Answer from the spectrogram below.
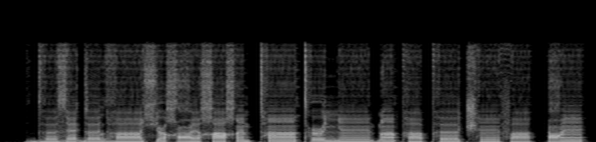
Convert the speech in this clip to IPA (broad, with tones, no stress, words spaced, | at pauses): dʱəː˩zɛ˧ɡəː˧l ɦaː˩çə˞˥χ ʕɛ˩ χa˥χɛ̃˥b tʰãː˥tʰə˞˥ ɲɛ̃ː˩ɓã˥pʰa˩pʰəː˧ t͡ʃʰɛ̃ː˩fa˩ | ʕɛ̃˥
